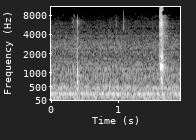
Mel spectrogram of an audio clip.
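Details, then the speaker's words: Brand-new MSR Windburner stove whose flame went out on first use and wouldn't relight: turning a leg in the small fail-safe valve hole gives a faint tick then a sharp click, meant to open the release valve, yet still no gas is heard afterward. "okay I kind of heard a click so you just try that one more time what that's supposed to do is open the release valve"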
